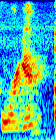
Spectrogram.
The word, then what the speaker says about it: Oregon: Yeah, Josh, I really appreciate it, and it's pronounced Oregon. – Oh, I always say that wrong. I actually went to the Oregon PHCC, and they made fun of me. They're like, it's Oregon. Like, what are you doing? – Thanks for that correction.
